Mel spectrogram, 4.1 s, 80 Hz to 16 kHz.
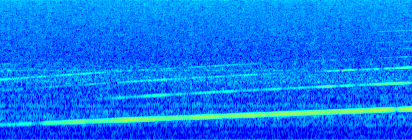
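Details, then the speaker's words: DeForest 10DA517 AM radio speaker, cone soaked for a suspected voice coil rub. A rising oscillator test tone shows a rattly edge at certain pitches, and the cone buzzes at three resonance points. "there's three points at which this thing buzzes right there"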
